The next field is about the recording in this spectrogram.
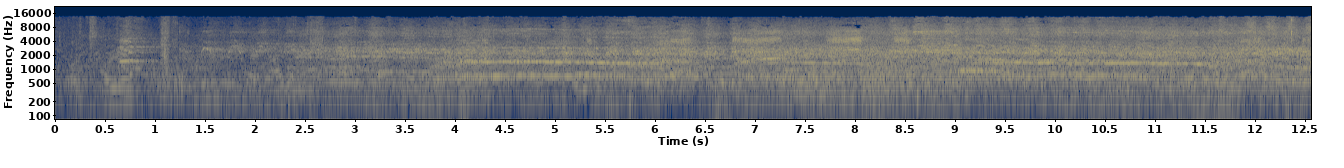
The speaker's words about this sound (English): As we make our way into the massive show hall, nothing can prepare you for the collective sound of ducks, turkeys, geese and chickens, all talking away to each other.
